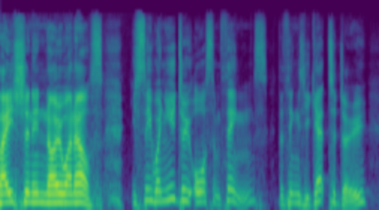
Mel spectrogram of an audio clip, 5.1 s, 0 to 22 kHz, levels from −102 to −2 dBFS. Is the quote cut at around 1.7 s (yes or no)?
yes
